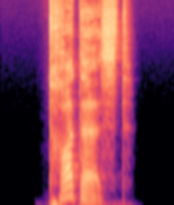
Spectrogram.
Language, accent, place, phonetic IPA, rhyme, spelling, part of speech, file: German, Germany, Berlin, [ˈtʁɔtəst], -ɔtəst, trottest, verb, De-trottest.ogg
- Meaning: inflection of trotten: 1. second-person singular present 2. second-person singular subjunctive I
